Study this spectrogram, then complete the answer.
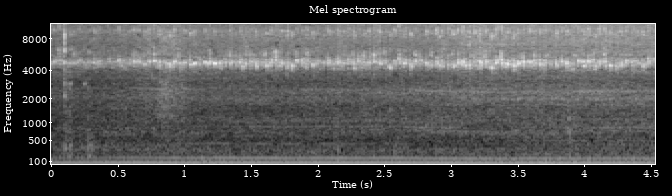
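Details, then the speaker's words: BMW X5 E70 at cold startup after a water pump replacement. A steady high-pitched squeal rides over the idle without letting up. The serpentine belt squeals because it is about one inch longer than the original size. "this is what I was talking about it's a squeal noise because the belt is slightly too long"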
